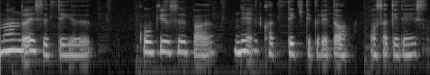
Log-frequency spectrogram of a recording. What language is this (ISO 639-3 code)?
jpn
